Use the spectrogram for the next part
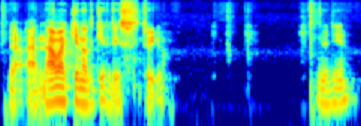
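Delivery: ordinary talk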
